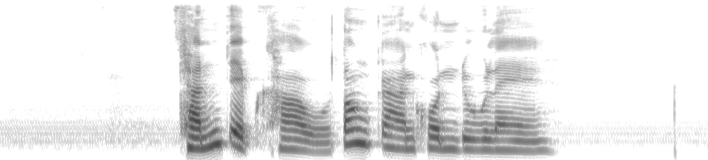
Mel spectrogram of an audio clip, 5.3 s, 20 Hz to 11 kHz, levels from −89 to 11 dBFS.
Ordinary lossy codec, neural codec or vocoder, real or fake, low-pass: none; none; real; 9.9 kHz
